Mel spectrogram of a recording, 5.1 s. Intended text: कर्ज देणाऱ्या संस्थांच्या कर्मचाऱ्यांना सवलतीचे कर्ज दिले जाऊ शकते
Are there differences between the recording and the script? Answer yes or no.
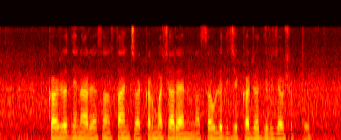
no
